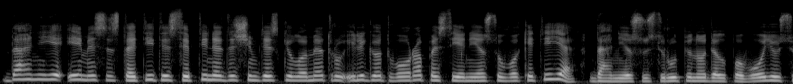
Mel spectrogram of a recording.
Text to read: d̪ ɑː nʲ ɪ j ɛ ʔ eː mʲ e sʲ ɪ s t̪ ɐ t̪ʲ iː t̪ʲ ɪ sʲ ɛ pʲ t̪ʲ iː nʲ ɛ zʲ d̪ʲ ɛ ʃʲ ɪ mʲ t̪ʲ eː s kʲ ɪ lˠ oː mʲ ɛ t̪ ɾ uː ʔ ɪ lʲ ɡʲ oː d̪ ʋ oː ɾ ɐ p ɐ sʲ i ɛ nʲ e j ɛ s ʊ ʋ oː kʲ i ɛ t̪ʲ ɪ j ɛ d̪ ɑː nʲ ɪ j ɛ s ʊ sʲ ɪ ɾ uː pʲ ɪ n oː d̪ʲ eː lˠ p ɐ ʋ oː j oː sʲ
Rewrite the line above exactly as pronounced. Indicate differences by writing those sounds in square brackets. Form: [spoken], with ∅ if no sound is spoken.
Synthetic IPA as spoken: d̪ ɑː nʲ ɪ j ɛ ʔ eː mʲ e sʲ ɪ s t̪ ɐ t̪ʲ iː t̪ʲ ɪ sʲ ɛ pʲ t̪ʲ iː nʲ ɛ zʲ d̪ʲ ɛ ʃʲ ɪ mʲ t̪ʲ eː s kʲ ɪ lˠ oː mʲ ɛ t̪ ɾ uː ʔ ɪ lʲ ɡʲ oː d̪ ʋ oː ɾ ɐ p ɐ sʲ i ɛ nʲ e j ɛ s ʊ ʋ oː kʲ i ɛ t̪ʲ ɪ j ɛ d̪ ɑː nʲ ɪ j ɛ s ʊ sʲ ɪ ɾ uː pʲ ɪ n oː d̪ʲ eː lˠ p ɐ ʋ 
